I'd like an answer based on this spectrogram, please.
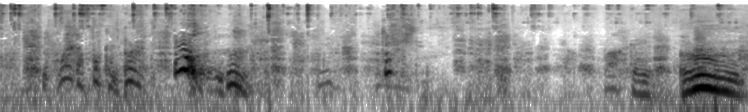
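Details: Reunited with its owner after a week alone at home, a Siberian Husky cries with arching, yodel-like harmonic wails in quick runs, alongside a man's coaxing voice and a loud final howl-like cry.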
